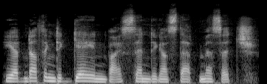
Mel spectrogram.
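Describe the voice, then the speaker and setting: A man playing a stern sheriff in a video game, giving formal, measured briefings with authority. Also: mid-range voice, steady tone, no room sound, close to an everyday voice. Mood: matter-of-fact, authoritative. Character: stern, formal sheriff commanding a post-apocalyptic settlement militia. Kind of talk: scripted video game dialogue, military briefing.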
